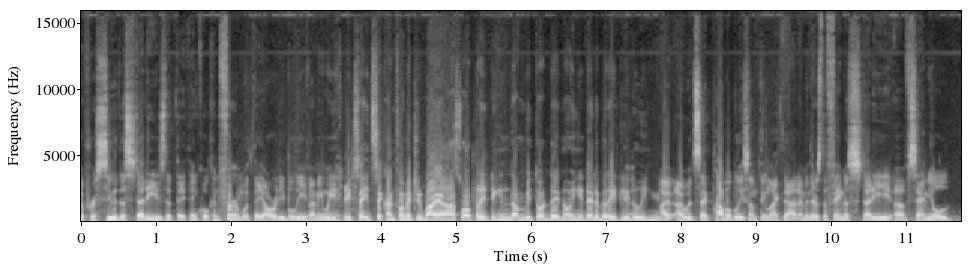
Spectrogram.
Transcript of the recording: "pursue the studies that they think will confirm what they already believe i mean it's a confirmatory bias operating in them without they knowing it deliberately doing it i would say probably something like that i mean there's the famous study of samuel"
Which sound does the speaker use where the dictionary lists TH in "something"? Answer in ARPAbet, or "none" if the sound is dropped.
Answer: TH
